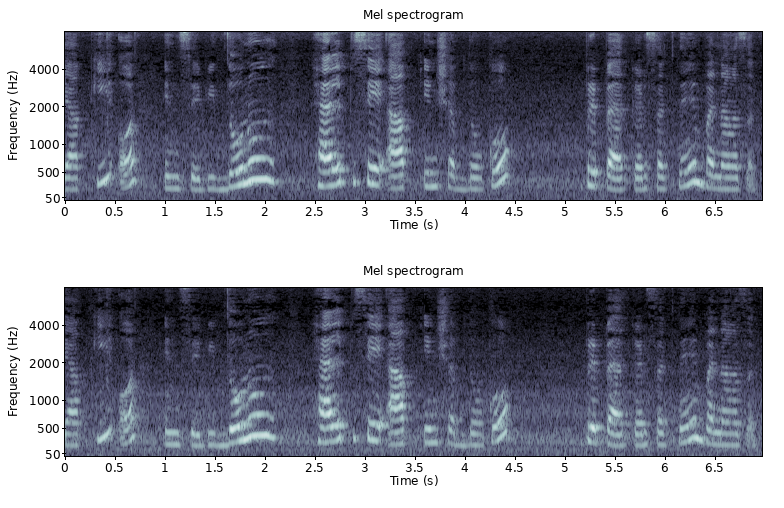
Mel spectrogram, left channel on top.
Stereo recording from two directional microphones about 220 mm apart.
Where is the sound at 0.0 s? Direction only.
50° left (ahead or behind).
